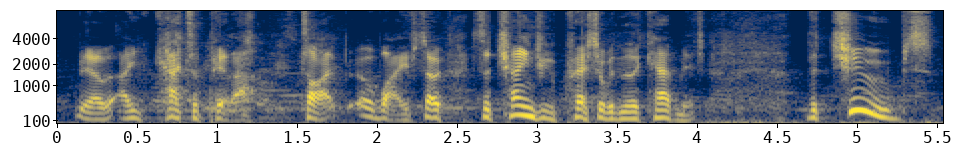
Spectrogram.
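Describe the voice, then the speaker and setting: A man speaking as a company representative, informally explaining a product at a trade show with emphatic salesman's patter and wry asides. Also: medium pitch.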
